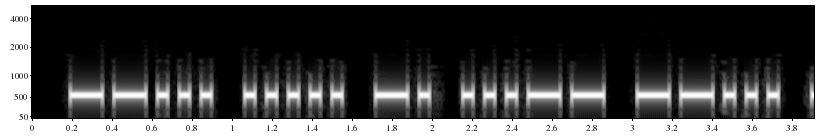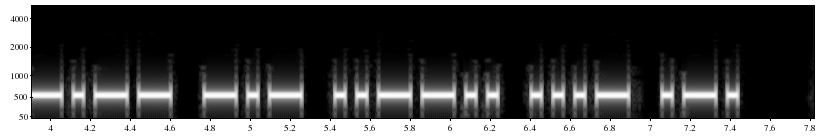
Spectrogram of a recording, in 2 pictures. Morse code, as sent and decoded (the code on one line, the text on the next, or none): --... ..... -. ...-- --... -.-- -.- ..--.. ...- .-.
75N37YK?VR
